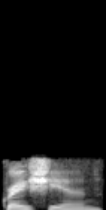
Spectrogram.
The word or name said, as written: Gratian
